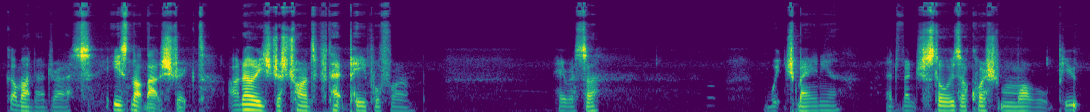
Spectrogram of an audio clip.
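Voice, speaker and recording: A man's voice: medium pitch, fairly even intonation, moderate pace, pushed and bright. Friendly village printer, as a man reads him. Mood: neighbourly.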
